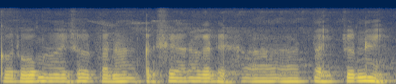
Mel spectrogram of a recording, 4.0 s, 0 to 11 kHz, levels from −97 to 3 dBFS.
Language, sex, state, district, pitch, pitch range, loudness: Chakma, male, Tripura, Unakoti, 125 Hz, 125-130 Hz, -15 LUFS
